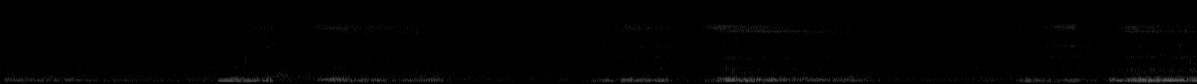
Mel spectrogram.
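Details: Spud snoring with eyes open: rough, rattling snores repeating unevenly, roughly 15 a minute, against a quiet room background.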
